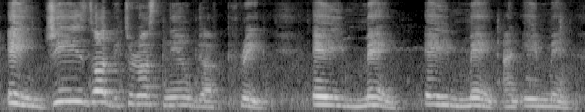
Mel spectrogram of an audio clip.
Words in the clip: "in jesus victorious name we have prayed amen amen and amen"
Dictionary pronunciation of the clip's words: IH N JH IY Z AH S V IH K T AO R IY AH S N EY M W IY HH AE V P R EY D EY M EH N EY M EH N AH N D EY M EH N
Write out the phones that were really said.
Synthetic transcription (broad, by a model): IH N JH IY Z AH S B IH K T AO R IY S N EY M W IY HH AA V P R EY D EY M EH N EY M EH N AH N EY M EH N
